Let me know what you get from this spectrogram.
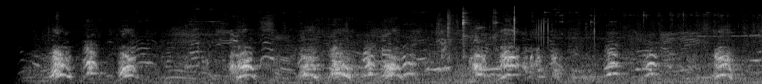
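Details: Several big and little dogs romping together in the dog run at Washington Square Park, New York City, barking and yipping in quick, overlapping bursts over steady park background noise.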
